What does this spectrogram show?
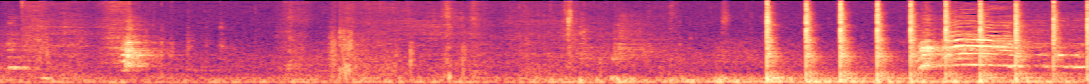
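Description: A Staffordshire Bull Terrier gives a high, falling whine among a quick run of sharp taps.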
